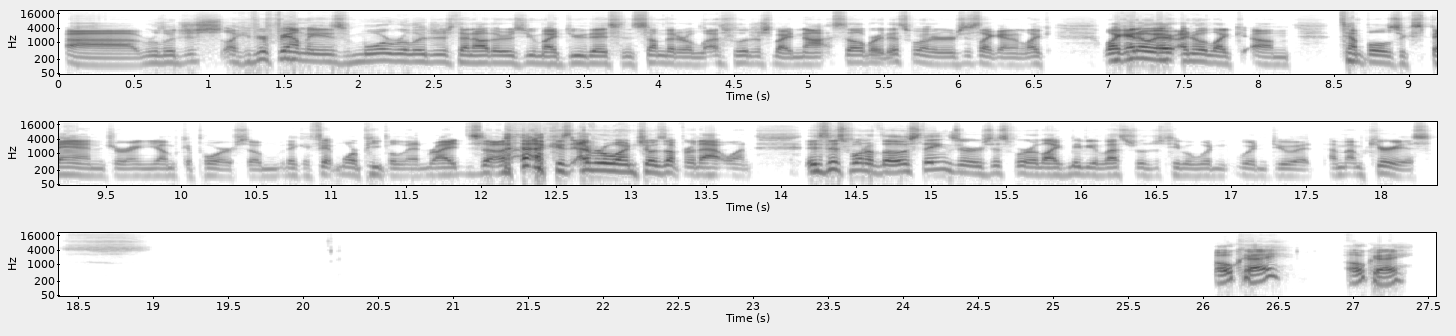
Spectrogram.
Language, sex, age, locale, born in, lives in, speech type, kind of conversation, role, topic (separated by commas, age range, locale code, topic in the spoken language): English, male, 40-44, en-US, United States, United States, conversation, podcast, host, How do holidays shape your sense of heritage?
